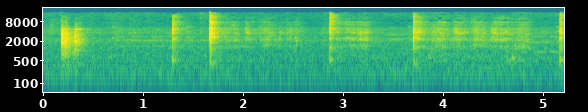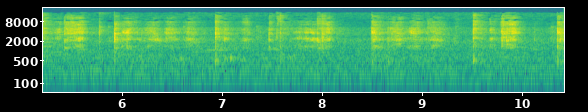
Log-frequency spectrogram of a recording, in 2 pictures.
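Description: Metal spoon stirring a thick mayonnaise dressing in a glass mixing bowl, clinking irregularly against the glass, with the loudest clinks in the first two seconds. Softer wet scraping runs between the clinks in the second half.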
